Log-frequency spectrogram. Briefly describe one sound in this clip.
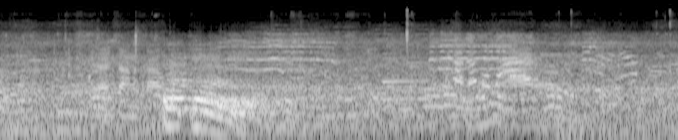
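A man shouts at bullocks outdoors.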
